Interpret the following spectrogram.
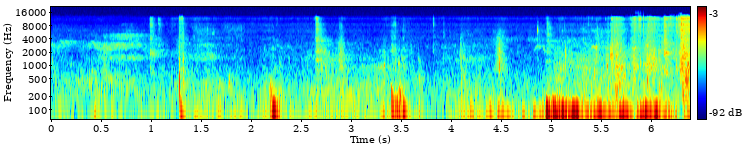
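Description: Near quiet, with a few faint clicks and soft knocks, then a low rumble in the last second or so.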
